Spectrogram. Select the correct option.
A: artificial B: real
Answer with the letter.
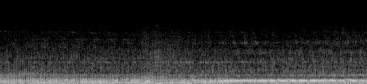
A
